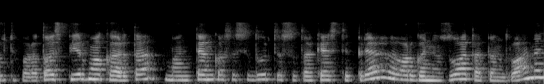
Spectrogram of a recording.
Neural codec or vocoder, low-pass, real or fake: none; 7.2 kHz; real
